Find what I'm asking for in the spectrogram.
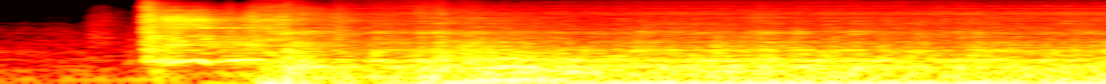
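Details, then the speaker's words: Test engine running an Agostini carburetor after clearing Teflon tape from the needle and seat: catches on the first crank and settles into a steady, even idle with no stumbling, misses or leaks; normal start and idle. "sounds good looks good and it does not leak"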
